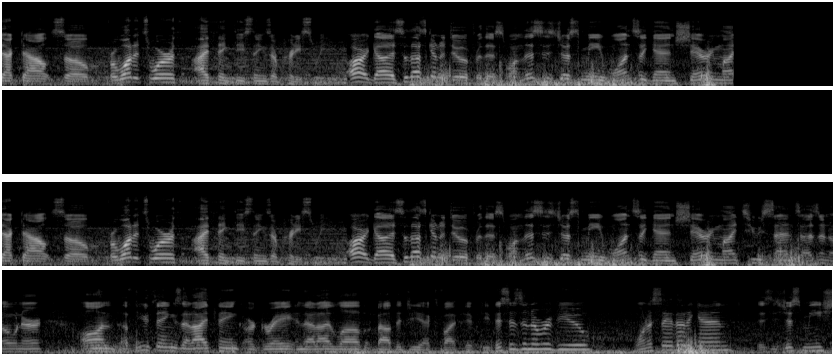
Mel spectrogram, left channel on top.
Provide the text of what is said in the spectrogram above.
out. So for what it's worth, I think these things are pretty sweet. All right, guys, so that's gonna do it for this one. This is just me once again sharing my 2 cents as an owner on a few things that I think are great and that I love about the GX 550. This isn't a review. Want to say that again. This is just me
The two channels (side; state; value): left; drops out; at 7.4 s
